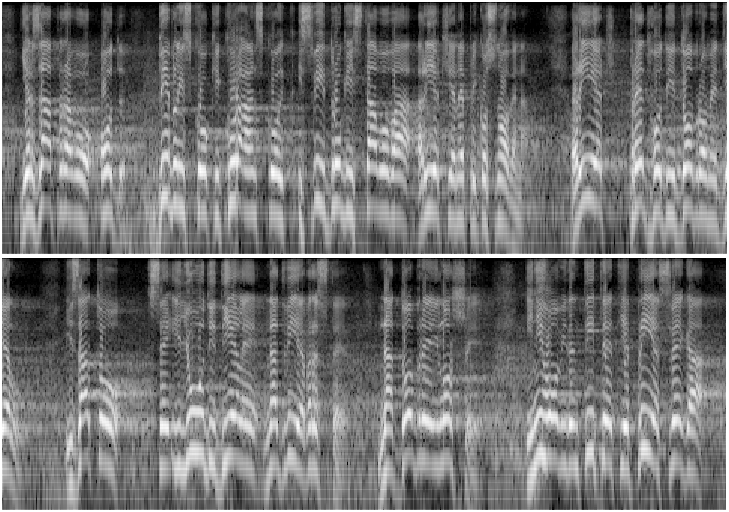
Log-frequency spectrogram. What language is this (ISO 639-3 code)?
srp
